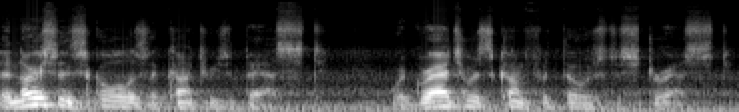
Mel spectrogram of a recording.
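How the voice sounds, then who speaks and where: Audible room echo around a man's dark, mellow, fairly high-pitched voice with vocal fry and lively intonation, at a moderate pace, in a Brooklyn accent. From Brooklyn, New York. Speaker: war veteran and poet. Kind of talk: reading aloud a poem. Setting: ceremony with audience.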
